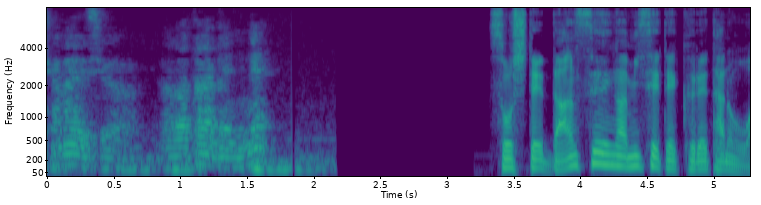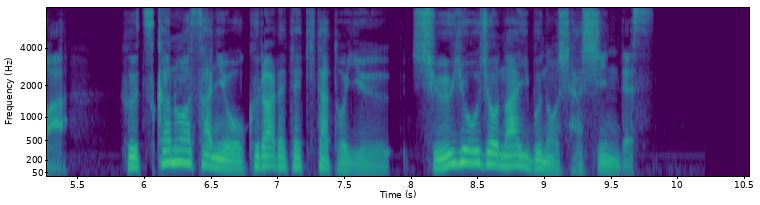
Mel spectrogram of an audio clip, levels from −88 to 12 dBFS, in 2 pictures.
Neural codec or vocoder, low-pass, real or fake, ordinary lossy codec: none; none; real; none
